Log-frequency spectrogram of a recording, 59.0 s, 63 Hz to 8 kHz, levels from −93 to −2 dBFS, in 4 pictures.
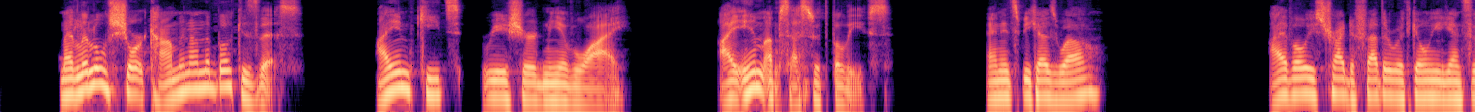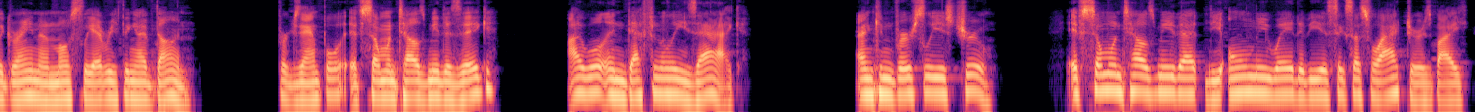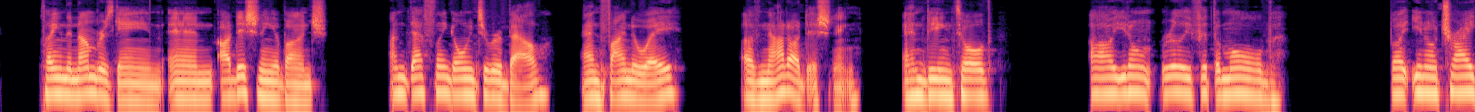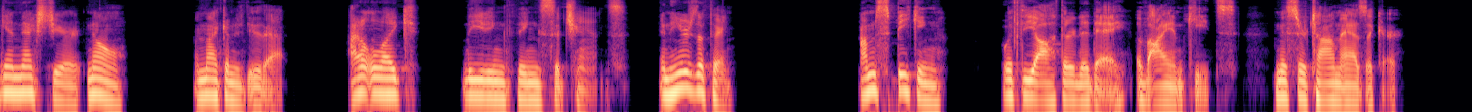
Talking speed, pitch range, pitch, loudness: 140 wpm, 115-140 Hz, 125 Hz, -16 LUFS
